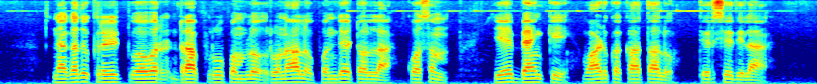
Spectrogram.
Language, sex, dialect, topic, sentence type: Telugu, male, Southern, banking, statement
